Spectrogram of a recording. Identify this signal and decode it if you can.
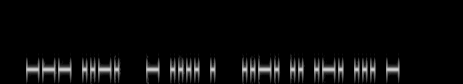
Morse code, heard as a keyed tone, about 40 wpm, spaced as for 35 wpm, 700 Hz. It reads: OF THE FIRST
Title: Speed-Racing - Sets of 3 Words 30wpm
